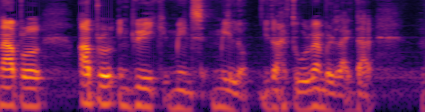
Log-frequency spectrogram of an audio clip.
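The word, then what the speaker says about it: μήλο: So altogether, the word is Milo in Greek. Milo, with the emphasis on the first syllable. Milo.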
